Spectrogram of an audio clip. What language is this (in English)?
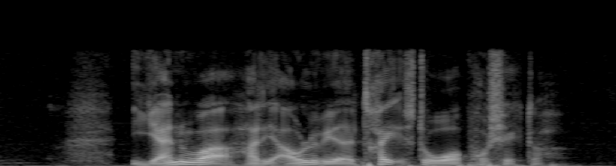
Danish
